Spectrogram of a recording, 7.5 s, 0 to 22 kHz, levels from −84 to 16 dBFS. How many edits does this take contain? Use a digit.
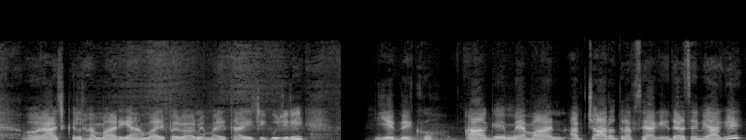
1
